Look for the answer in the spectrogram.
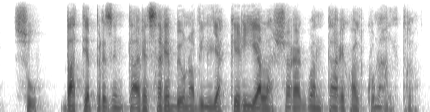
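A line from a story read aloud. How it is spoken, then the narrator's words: Quiet, low voice. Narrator (Italian): Garrone che disse piano a Garoffi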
